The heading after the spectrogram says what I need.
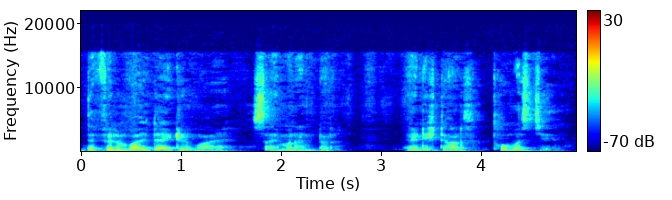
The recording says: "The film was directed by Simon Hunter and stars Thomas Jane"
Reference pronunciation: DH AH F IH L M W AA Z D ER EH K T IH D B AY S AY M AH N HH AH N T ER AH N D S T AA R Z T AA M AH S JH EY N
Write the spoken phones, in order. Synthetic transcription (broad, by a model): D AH F IH L M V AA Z D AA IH T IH D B AY S AY M AH N HH AH N T ER AH N D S T AA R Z T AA M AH S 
